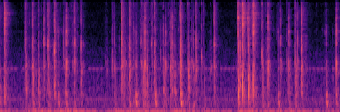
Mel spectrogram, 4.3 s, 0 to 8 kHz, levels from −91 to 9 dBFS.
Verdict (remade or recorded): recorded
